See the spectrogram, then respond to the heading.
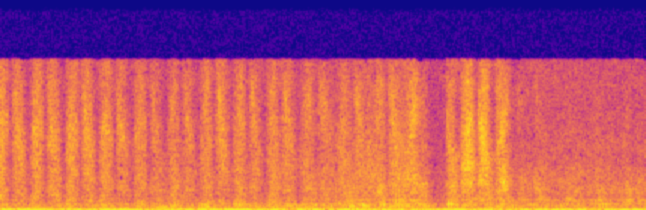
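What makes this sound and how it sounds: Cloth-wrapped fingers rub the toe and side of a pebble grain leather loafer's upper while the shoe, fitted with a wooden shoe tree, is held and tilted. It makes a quiet, steady run of quick, rhythmic swishing strokes with a bright, airy texture over a low, constant hum, and a slightly stronger pass comes near the end.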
